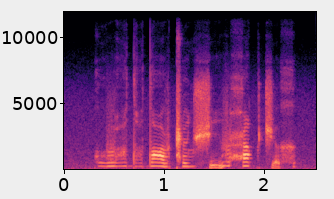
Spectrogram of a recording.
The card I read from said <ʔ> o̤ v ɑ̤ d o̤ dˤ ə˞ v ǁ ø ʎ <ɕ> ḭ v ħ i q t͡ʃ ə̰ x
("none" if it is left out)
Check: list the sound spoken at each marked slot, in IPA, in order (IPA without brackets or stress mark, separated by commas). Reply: k, ʃ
